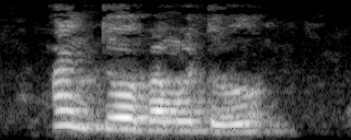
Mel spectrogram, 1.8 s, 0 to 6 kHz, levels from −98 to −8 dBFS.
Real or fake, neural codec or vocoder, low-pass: real; none; 5.4 kHz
